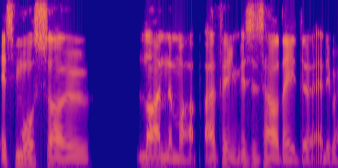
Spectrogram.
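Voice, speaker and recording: This man talks at a moderate pace in a fairly low voice, with a Southeast London accent. His intonation stays monotone and flat. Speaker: charity worker. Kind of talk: podcast interview. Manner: casual, hesitant.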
